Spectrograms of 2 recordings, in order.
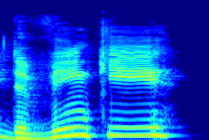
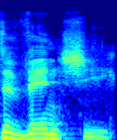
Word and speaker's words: Da Vinci: Da Kinky, Da Vinci, Da Binky.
